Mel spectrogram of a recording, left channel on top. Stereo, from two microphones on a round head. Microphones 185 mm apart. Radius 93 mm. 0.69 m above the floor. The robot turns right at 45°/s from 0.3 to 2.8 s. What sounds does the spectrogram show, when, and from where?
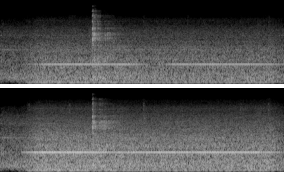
0.9 s a drawer: 10° left (ahead or behind), 8.5 m; by 1.0 s 5° left (ahead or behind), 8.5 m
